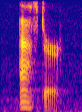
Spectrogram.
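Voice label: "after", Canadian English, male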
